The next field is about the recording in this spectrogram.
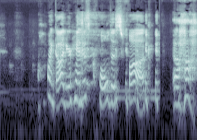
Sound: laugh

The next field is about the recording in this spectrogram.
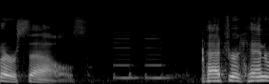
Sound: buzzer beeps

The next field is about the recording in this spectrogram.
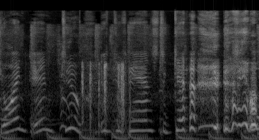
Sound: hangs up; laughing

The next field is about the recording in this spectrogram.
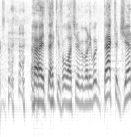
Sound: laughs

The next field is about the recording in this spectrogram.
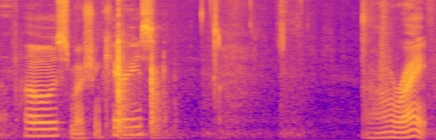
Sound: gavel bangs

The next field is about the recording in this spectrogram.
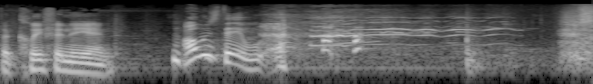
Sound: laughs

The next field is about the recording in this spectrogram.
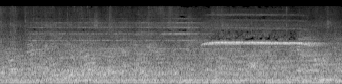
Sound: cable Car bells ringing

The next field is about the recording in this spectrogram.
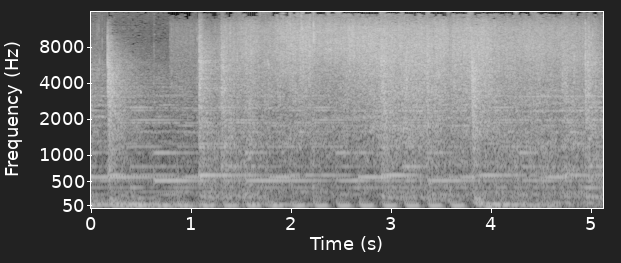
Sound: water spraying

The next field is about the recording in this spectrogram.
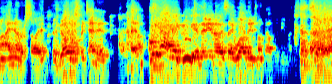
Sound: laughter

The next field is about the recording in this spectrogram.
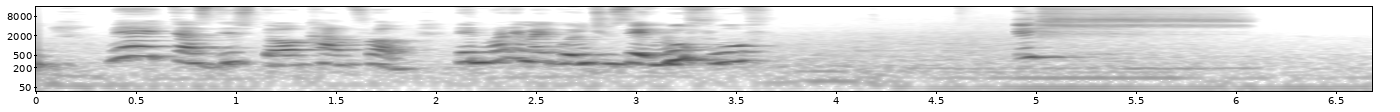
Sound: mockingly

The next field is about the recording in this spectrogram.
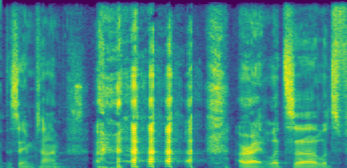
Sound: both laugh

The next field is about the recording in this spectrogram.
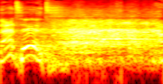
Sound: audience laughing

